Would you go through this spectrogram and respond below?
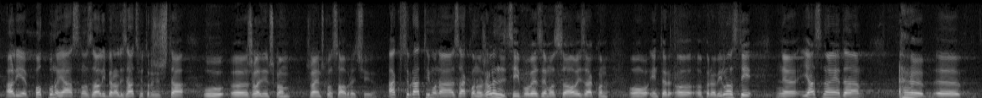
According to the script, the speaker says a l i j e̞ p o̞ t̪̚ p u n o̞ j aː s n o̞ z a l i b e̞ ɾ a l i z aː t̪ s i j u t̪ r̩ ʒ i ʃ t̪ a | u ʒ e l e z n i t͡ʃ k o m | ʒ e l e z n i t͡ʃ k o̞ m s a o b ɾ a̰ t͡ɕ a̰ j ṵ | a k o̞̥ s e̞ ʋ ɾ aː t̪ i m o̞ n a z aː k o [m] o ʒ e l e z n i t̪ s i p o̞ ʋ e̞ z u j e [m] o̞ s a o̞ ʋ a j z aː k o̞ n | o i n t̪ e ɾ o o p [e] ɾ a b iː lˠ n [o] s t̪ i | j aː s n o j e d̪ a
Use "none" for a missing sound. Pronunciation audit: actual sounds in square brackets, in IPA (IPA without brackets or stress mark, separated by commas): n, m, e, o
